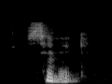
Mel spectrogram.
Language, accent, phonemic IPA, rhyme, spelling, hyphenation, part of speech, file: English, Southern England, /ˈsɪvɪk/, -ɪvɪk, civic, civ‧ic, adjective, LL-Q1860 (eng)-civic.wav
- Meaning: 1. Of, relating to, or belonging to a city, a citizen, or citizenship; municipal or civil 2. Of or relating to the citizen, or of good citizenship and its rights and duties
